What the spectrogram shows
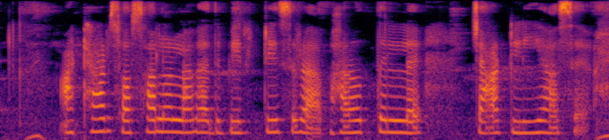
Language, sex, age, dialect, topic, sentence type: Bengali, female, 31-35, Jharkhandi, agriculture, statement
